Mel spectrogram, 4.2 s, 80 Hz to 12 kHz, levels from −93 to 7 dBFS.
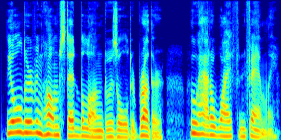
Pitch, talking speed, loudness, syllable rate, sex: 195 Hz, 215 wpm, -18 LUFS, 6.6 syllables/s, female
